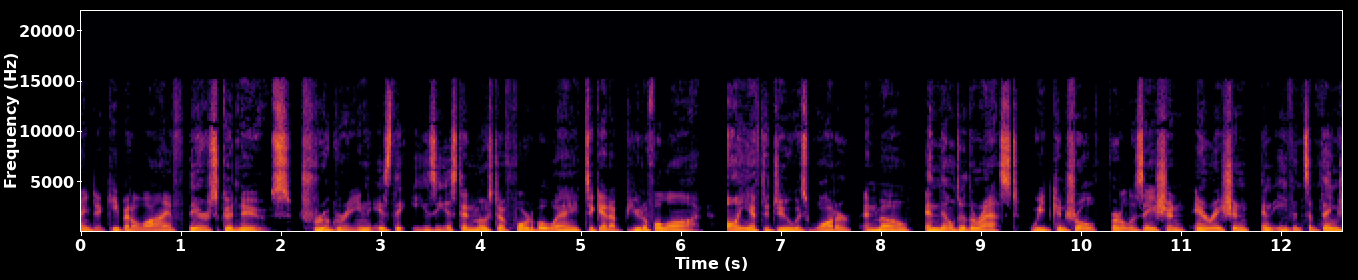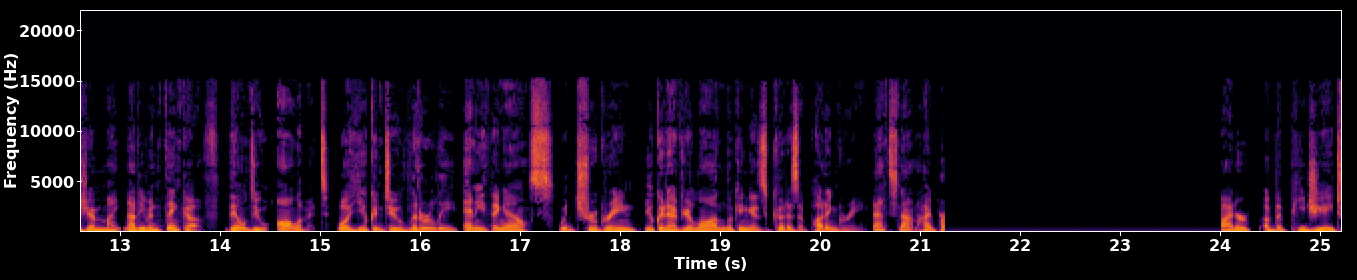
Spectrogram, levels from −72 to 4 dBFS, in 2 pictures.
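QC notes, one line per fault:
21.23–24.01 s, audio dropout to a faint residue: speech cuts abruptly for 2.78 s, leaving low mains hum far below the signal, likely a lost feed into a live input.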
